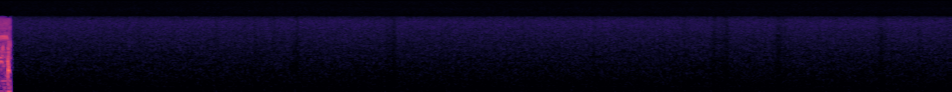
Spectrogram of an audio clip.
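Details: Near silence throughout, broken only by one brief click at the very start.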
